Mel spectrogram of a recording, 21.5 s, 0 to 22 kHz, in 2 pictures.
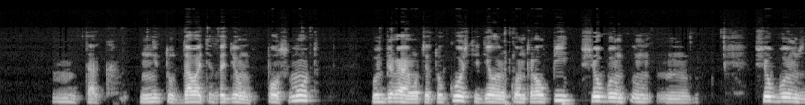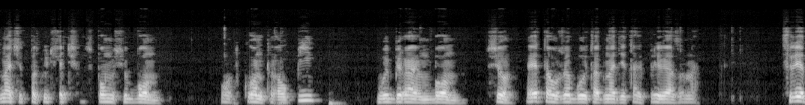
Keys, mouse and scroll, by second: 2.9-4.2 drag, 5.0 click, 6.6 ctrl+p, 14.2 ctrl+p, 19.7 click.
